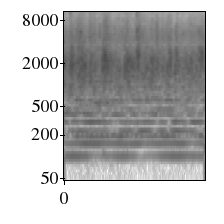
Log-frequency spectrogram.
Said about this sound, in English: Keep clapping. Keep clapping. Keep clapping.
